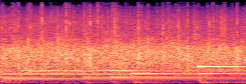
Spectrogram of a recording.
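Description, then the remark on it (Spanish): An audience applauds for the Lord in a steady, dense wash of clapping that lasts throughout, with sustained keyboard-like chords humming underneath and shifting pitch a couple of times. “Y de verdad quiero que le demos un aplauso al Señor por ellos, porque algo va a hacer Dios con ustedes.”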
